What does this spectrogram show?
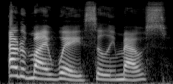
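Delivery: loud, cross order to move; grouchy shove-off. Acted. Tweez shooing a pestering mouse, loud and cross. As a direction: bark the mouse out of the way.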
